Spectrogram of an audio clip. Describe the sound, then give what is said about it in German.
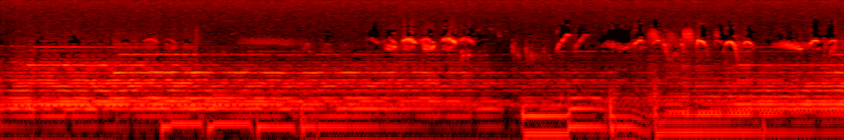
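Birds chirping in short, bright, repeated twitters over a steady low droning hum, with bursts of calls clustered early and again through the second half. “Ich finde das Vogelgezwitscher sehr wohllautend und angenehm”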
